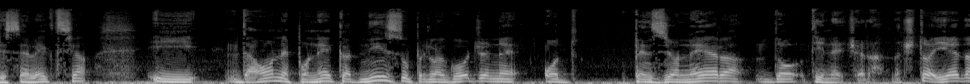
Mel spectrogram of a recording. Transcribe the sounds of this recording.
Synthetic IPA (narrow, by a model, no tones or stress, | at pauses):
iselekt̪sija | i | d̪ao̞ne̞po̞ne̞kad̪niːsupɾilaɡo̞d͡ʒe̞ne̞od̪pe̞nzio̞neːɾa | d̪o̞t̪inejd͡ʒḛɾa̰zna̰ːt͡ʃi̥t̪ojejed̪a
